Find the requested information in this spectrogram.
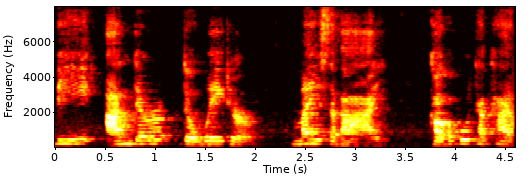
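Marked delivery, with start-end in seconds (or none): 0.1-1.9 very slow, syllable by syllable; slow idiom model. Shown as a demonstration. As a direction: stretch the idiom out for learners. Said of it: "teacher models the idiom".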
